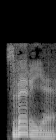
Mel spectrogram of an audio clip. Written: sverige

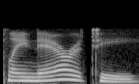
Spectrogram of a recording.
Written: planarity

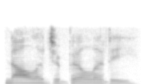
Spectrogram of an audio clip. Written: knowledgeability

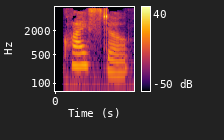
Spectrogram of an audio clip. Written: cleisto

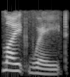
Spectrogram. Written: lightweight

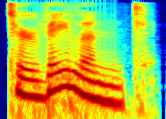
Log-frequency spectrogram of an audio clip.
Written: tervalent

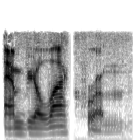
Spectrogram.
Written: ambulacrum

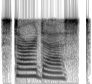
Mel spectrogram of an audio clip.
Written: stardust

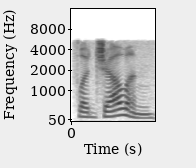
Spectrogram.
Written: flagellin

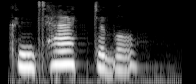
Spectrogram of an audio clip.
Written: contactable

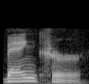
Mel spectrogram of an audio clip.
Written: West Banker

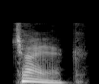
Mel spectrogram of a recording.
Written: chiack

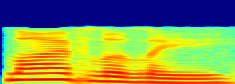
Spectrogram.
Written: livelily

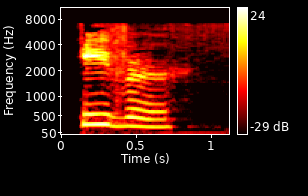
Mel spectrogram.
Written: heaver

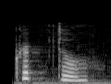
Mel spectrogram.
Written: Kryptol

